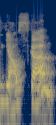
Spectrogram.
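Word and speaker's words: Yahozka: Um so my name is YaKa and it's like y a h o z ka.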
